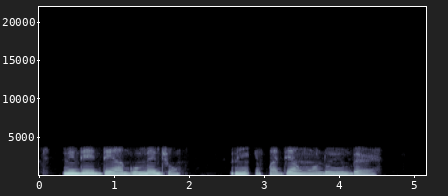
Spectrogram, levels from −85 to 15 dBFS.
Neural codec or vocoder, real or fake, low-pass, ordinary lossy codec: none; real; 3.6 kHz; Opus, 64 kbps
